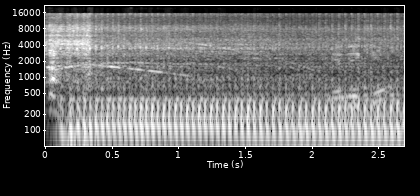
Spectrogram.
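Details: Tata Nano, misfire being diagnosed, engine running with the silencer removed. Fast, even puffing pulses over a steady low idle with no engine shake, exhaust escaping openly: exhaust leak.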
